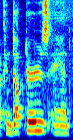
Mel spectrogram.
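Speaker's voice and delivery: normal talking voice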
